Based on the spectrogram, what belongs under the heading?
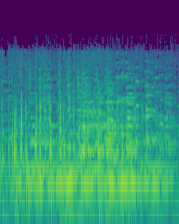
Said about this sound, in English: Sam heard the hoofbeats of an approaching horse and thought it might be the Lone Ranger returning from town.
